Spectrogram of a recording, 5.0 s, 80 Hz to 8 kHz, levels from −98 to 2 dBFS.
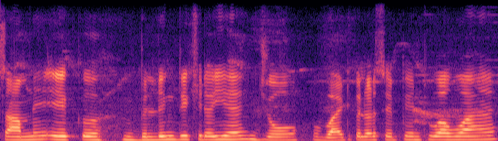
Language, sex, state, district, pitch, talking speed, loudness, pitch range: Hindi, male, Bihar, West Champaran, 185 Hz, 170 wpm, -18 LUFS, 175-195 Hz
